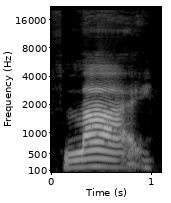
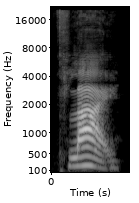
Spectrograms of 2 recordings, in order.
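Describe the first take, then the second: First: FLY stretched through the vowel; drawn out. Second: FLY in one quick, loud beat; said short. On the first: Teacher repeating the word for class, FLY drawn out. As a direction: sound out FLY slowly. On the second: Teacher showing a short word, FLY quick and loud. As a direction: punch out FLY as one syllable. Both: Shown as a demonstration. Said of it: "and it's a short".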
